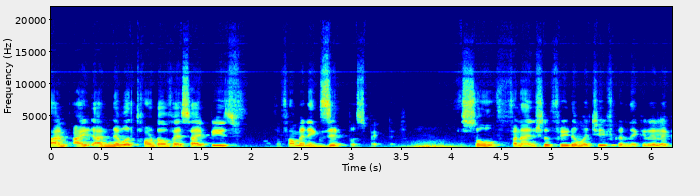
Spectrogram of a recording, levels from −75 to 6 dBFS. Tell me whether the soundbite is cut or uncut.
cut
